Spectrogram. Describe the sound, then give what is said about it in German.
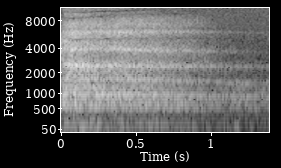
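A long, audible exhalation during a breathing exercise, released after a deep breath into the belly is held: a steady breathy whoosh of air that slowly fades over a second and a half, with no talking. “Also wir atmen tief ein, beobachten den Atem, wir bis in den Bauch fließt, tief in den Bauch, dort halten wir den Atem und atmen weit und gut hörbar aus.”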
